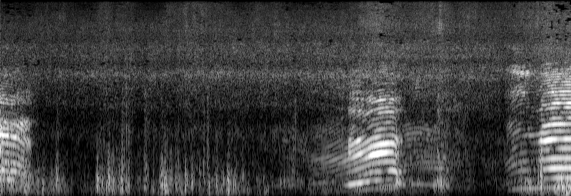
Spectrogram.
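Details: Cows and calves going out to summer pasture on a farm; clattering hoofsteps and movement noise, then two moos, the first rising and falling in pitch, the second a shorter bellow at the close.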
